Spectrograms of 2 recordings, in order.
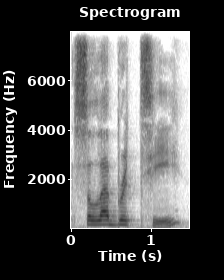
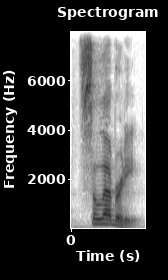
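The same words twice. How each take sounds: First: Every sound is said carefully and fully. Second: It is said in a relaxed, typical American way.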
